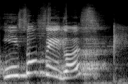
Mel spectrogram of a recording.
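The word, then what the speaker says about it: oesophagus: देखो बच्चों, ईसोफेगस, ये जो ईसोफेगस है, आप सुन रहे होंगे कि मैं ई से प्रोनाउंसिएट कर रही हूं, बट इसमें बच्चों ओ भी आ रहा है। तो यहाँ पे ओ क्या है? ओ यहाँ पर साइलेंट है, तो आपको स्पेलिंग पे ध्यान रखना है। ये ओ से स्टार्ट होती है, ई से नहीं स्टार्ट होती है।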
